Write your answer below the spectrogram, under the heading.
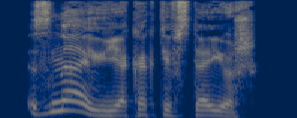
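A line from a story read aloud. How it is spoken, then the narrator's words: Confident snapping retort. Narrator (Russian): уверенно огрызнулась теща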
